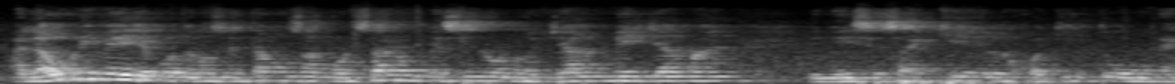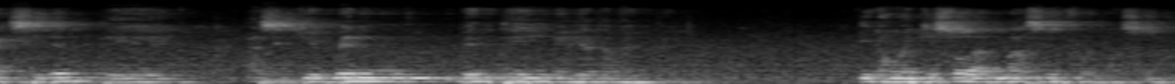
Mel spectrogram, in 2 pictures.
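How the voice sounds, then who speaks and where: A middle-aged man from Chile speaks in a church, slow and halting, pausing often as he tells his story. His voice is mellow and slightly high for a man. The sound is heavily echoey, picked up from across a hall with faint background noise. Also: steady tone. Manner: slow, halting, grief-heavy storytelling with long pauses. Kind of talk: personal testimony talk. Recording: echoey hall, mic far off.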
